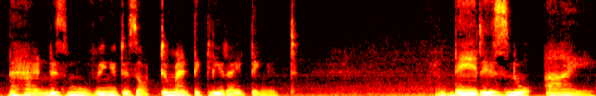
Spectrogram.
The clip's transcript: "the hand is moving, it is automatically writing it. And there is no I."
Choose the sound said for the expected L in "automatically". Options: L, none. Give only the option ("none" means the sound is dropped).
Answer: L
